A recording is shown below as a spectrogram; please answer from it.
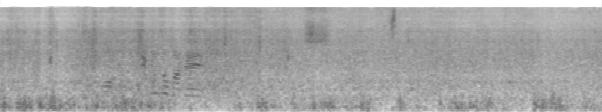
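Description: Wind on the microphone over sea waves washing against shore rocks: a steady rushing noise.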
